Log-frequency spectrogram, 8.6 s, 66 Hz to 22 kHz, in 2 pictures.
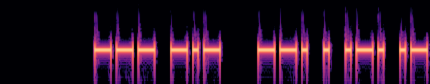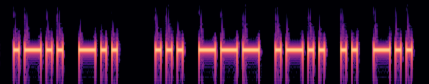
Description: Morse code, heard as a keyed tone, about 22 wpm, 700 Hz. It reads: OK GERALD SOLID
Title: Practice QSO - Exchange 3 - More Info - 22wpm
